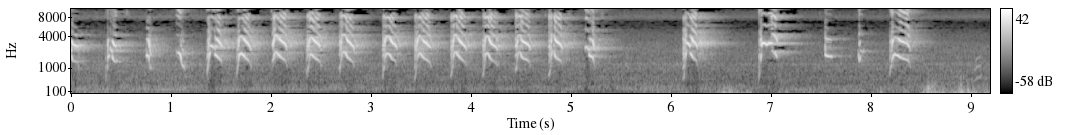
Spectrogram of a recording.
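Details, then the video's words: Indian ringneck parakeet repeating a shrill, falling squawk-chirp in a steady rapid series, about three per second, then a few spaced calls afterwards. "Parrot Chirping sounds Natural Sound | Ringneck parrot Naturals Sound"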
